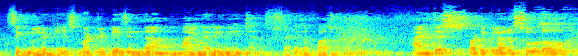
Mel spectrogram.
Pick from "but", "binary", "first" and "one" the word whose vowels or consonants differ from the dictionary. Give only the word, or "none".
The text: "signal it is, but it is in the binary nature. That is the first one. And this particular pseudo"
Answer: one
